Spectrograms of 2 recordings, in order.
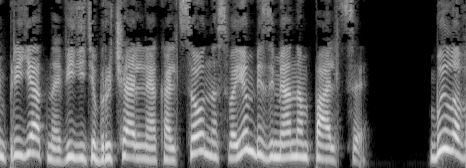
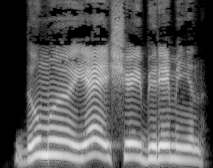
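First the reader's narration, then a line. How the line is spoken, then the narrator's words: Chuckling. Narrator (Russian): хохотнул Савелий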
